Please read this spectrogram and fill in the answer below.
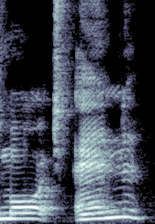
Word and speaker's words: Martin: So that's the boy's name, Martin, is pronounced Mart-N.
